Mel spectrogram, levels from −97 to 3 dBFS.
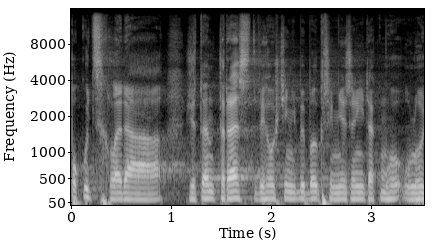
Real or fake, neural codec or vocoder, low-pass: real; none; 14.4 kHz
